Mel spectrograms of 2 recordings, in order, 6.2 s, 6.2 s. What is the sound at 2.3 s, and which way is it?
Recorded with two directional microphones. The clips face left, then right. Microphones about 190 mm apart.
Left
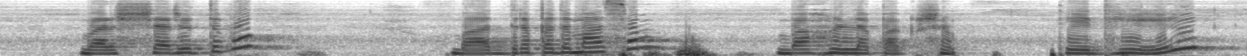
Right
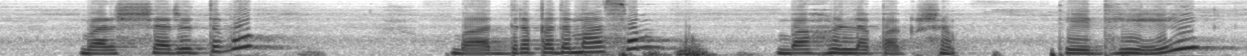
A woman's voice, 50° right (ahead or behind).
